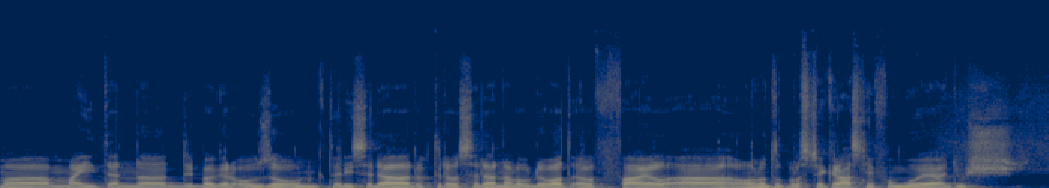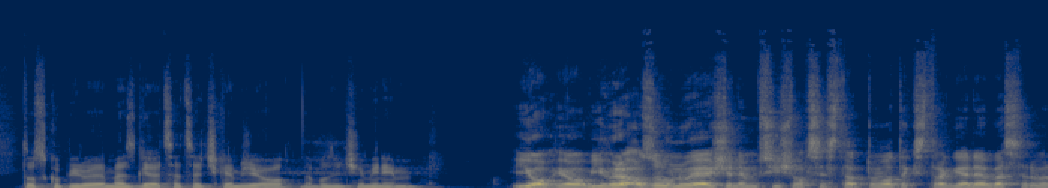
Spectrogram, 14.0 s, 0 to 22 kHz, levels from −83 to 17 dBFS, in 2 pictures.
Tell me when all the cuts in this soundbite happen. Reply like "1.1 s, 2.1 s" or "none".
none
